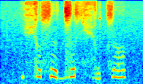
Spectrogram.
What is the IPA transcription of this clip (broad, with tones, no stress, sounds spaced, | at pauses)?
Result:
ç ɔ˧ s ə˨ d͡z ʌ˦ s ç o˨ t͡s ʌ˦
